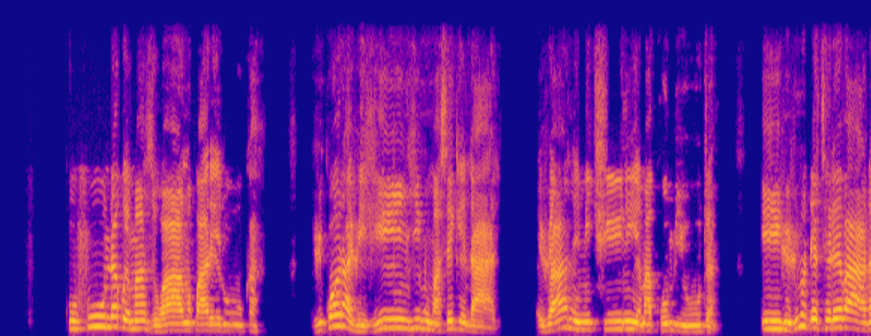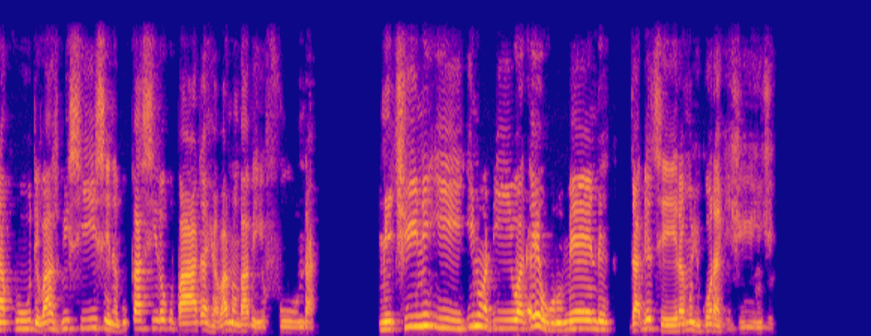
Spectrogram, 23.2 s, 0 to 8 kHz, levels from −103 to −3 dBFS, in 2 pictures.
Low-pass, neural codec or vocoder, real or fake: 7.2 kHz; none; real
